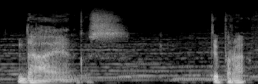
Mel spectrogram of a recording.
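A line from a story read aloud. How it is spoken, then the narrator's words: Quiet. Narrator (Russian): сказал негромко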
